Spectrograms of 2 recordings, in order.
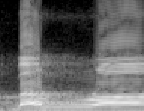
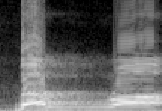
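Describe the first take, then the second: The two takes are said the same way.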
